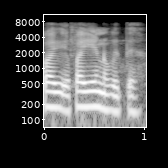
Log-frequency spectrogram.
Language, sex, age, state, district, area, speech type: Tamil, female, 60+, Tamil Nadu, Perambalur, rural, spontaneous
